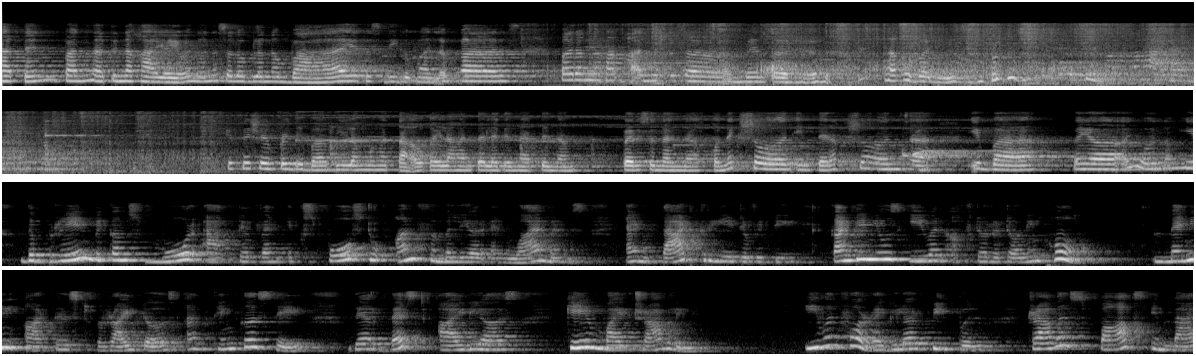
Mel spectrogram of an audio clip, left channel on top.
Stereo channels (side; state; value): both; different; correlation 0.00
